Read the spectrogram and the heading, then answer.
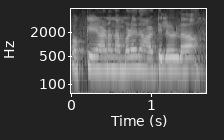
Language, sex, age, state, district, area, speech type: Malayalam, female, 30-45, Kerala, Kozhikode, rural, spontaneous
